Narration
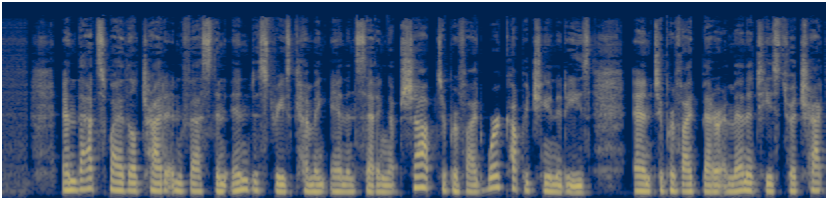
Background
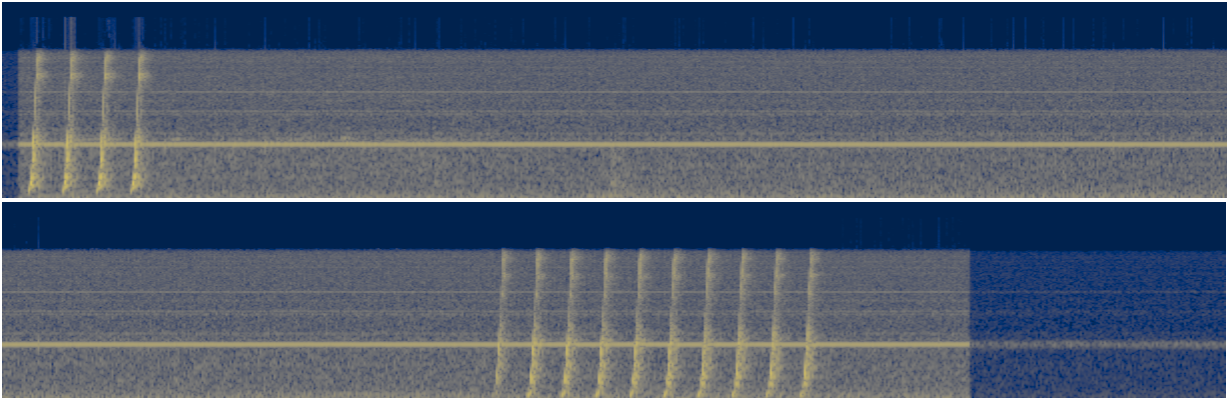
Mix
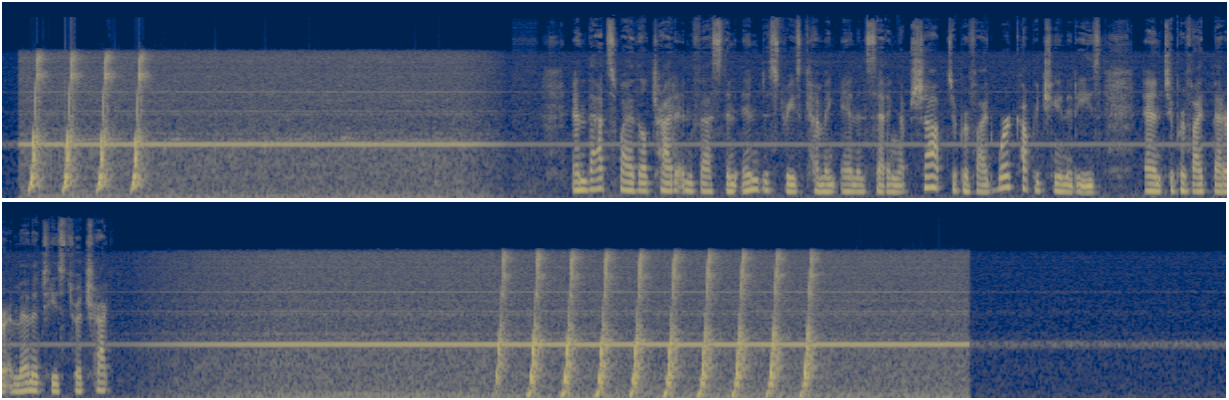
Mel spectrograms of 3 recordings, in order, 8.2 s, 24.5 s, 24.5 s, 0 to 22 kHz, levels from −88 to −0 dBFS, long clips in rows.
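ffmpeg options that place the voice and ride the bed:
-filter_complex "[0:a]adelay=5100,volume=0.841[s0];[1:a]volume=4.22,afade=t=out:st=4.59:d=0.46:silence=0.199526,afade=t=in:st=13.54:d=1.49:silence=0.149624[s1];[s0][s1]amix=inputs=2:normalize=0"

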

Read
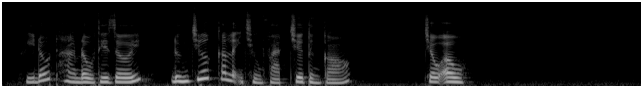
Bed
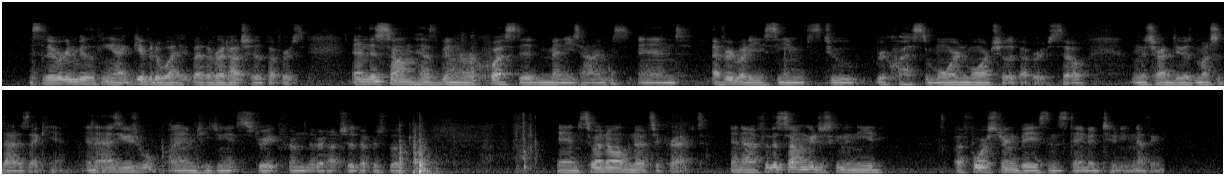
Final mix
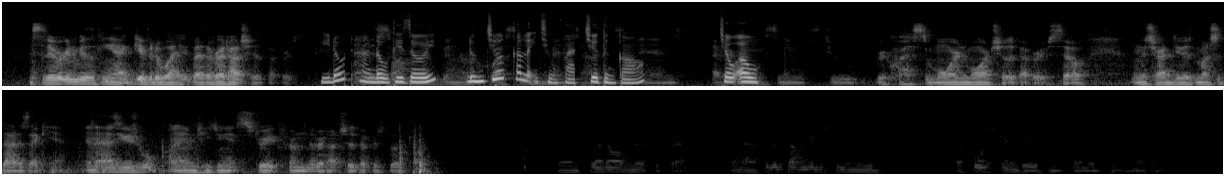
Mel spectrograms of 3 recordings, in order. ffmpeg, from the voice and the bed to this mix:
-filter_complex "[0:a]adelay=2950,volume=1.12[s0];[1:a]volume=4.47,afade=t=out:st=2.34:d=0.28:silence=0.158489,afade=t=in:st=8.4:d=0.91:silence=0.211349,afade=t=out:st=15.37:d=1.47:silence=0.0446684[s1];[s0][s1]amix=inputs=2:normalize=0"

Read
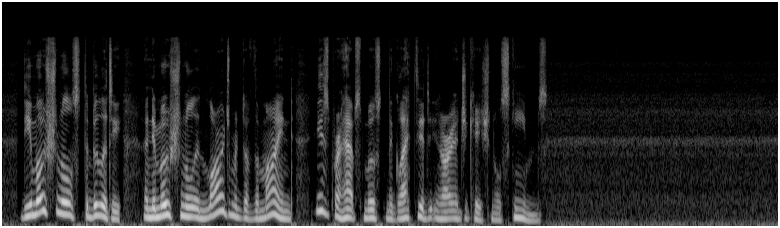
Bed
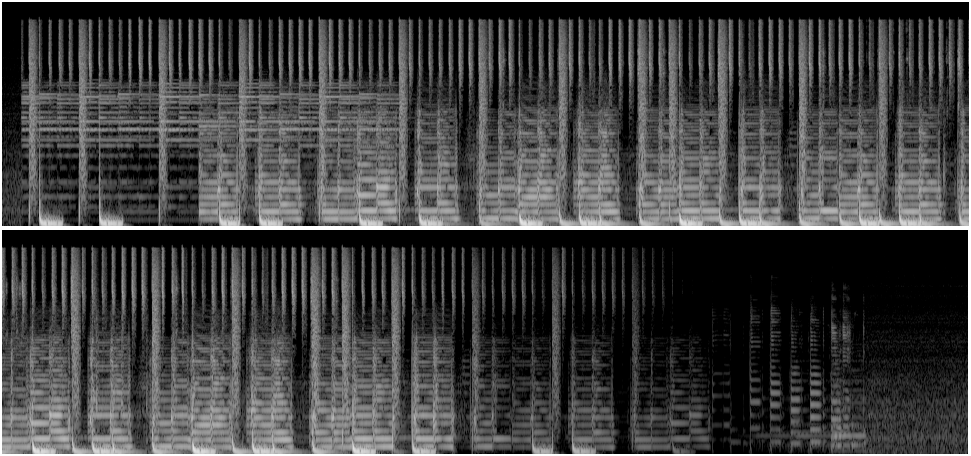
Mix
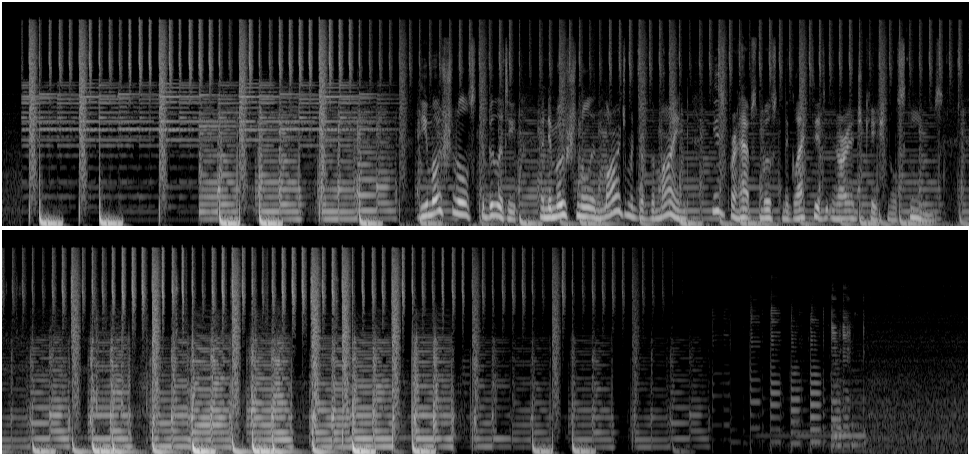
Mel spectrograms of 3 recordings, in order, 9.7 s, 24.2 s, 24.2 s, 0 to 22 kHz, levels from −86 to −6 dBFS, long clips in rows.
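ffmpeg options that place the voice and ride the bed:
-filter_complex "[0:a]adelay=4950,volume=0.596[s0];[1:a]volume=2.66,afade=t=out:st=4.27:d=0.61:silence=0.266073,afade=t=in:st=12.32:d=1.27:silence=0.199526[s1];[s0][s1]amix=inputs=2:normalize=0"

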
